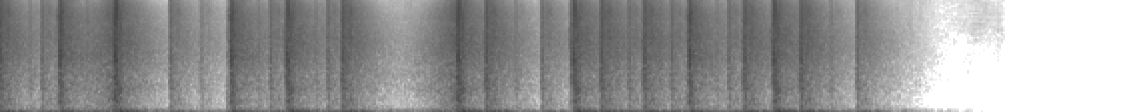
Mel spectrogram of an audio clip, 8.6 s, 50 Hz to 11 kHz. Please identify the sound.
Royal Beat (At 140 bpm)
beat, rhythm, claps, march, lmms, loop, drum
